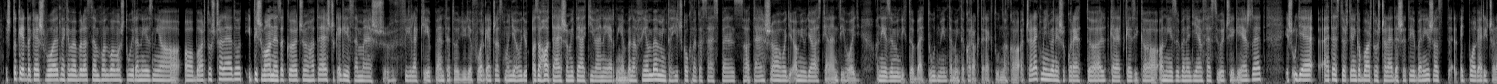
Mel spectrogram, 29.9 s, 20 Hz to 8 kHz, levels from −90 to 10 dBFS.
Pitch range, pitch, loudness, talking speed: 155-175 Hz, 165 Hz, -20 LUFS, 185 wpm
